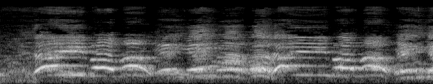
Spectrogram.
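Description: A crowd of men loudly shouting political slogans, in short, arching shouted calls one after another.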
